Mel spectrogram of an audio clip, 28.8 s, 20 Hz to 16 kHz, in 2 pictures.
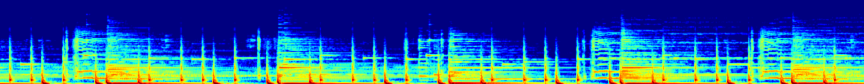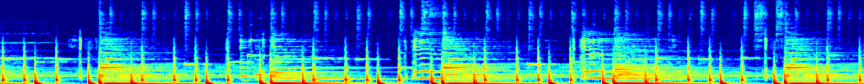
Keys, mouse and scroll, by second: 4.2 click, 10.7 click, 11.5 click, 12.7 click, 12.8 click, 17.2-19.3 ctrl+drag, 23.1 g.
